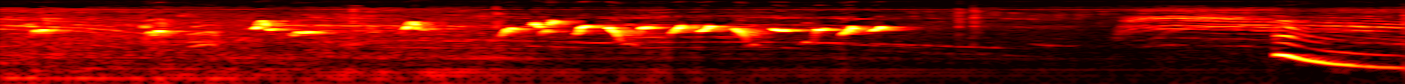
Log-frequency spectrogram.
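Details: Oriental magpie-robin giving a run of short, clear whistled notes that rise and fall, quickening in the middle, then a pause and a long, smooth downward-sliding whistle at the end.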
